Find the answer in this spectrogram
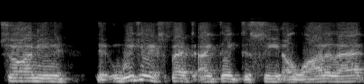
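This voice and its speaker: A man talks in a plain, everyday voice. His pitch is medium and his intonation lively. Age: 60s. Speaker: foreign policy expert. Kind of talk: interview.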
